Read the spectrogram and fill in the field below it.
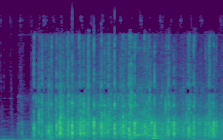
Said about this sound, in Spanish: Solo los aplausos finales han roto ese silencio caras de tristeza y extrañeza por el intento de asesinato de una madre a sus tres hijos.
